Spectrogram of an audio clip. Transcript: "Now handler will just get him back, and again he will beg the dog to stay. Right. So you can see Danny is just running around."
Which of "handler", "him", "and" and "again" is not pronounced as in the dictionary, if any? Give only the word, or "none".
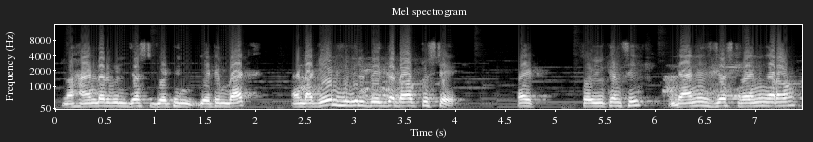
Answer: handler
